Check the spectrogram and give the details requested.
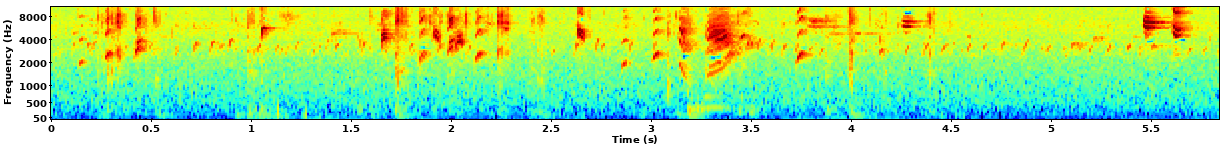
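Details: Dense, continuous high twittering and chirping from a female European goldfinch, calling to encourage males to sing and mate, over a faint hiss.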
